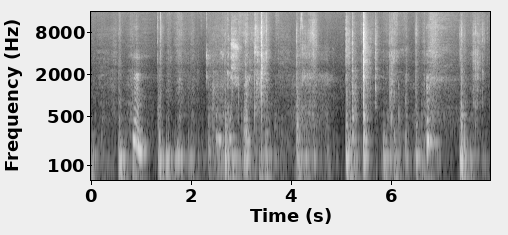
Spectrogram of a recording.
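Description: Cards tap and slide on a wooden table.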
